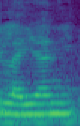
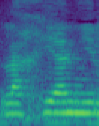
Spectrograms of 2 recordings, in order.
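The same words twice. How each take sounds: First: "Layani" with a smooth y glide; softened pronunciation. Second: "Lachiani" with a throaty ch in the middle; guttural pronunciation. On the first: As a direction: say "Layani" with y instead of throaty ch. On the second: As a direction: say "Lachiani" with a rasped kh after La. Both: Shown as a demonstration. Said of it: "Depends how you pronounce it".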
